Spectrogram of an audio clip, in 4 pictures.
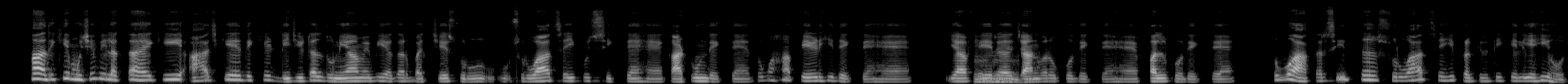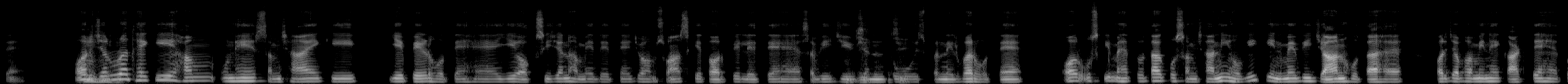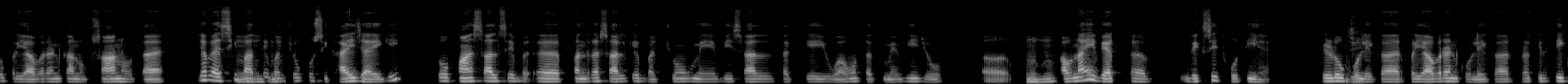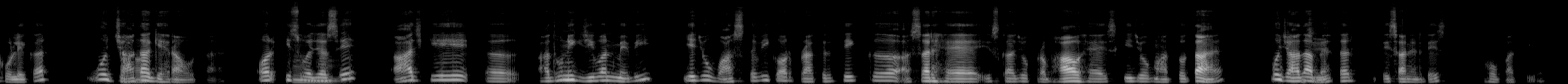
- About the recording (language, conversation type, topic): Hindi, podcast, बच्चों को प्रकृति से जोड़े रखने के प्रभावी तरीके
- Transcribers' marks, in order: none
